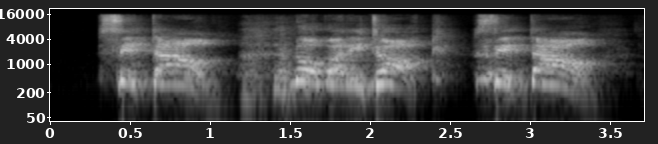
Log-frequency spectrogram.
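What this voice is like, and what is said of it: Imitates another person's voice, shouting. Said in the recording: “Pep impression ... You sound like the dictator from”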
